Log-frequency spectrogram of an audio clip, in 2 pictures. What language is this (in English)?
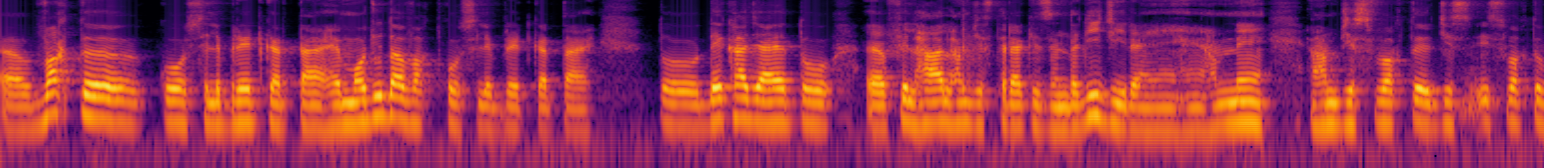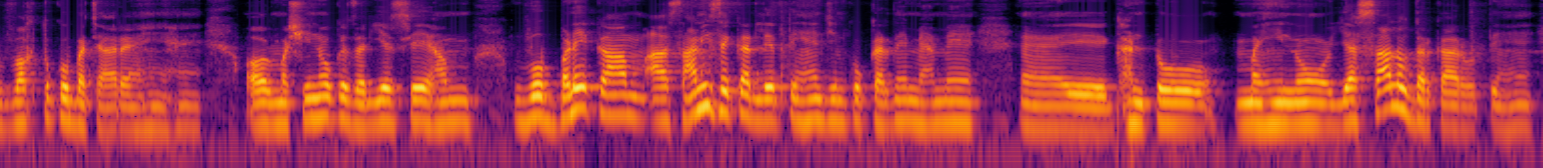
Urdu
